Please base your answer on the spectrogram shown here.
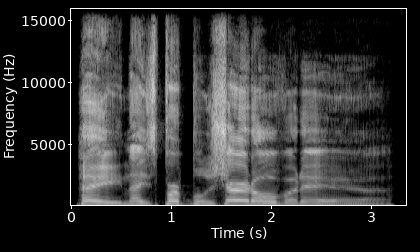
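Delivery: slow, drawn-out call across a crowd; playful slow shout across the hall; mock yell. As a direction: holler it at someone in the stands. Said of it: "lines prepared to yell at specific people".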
